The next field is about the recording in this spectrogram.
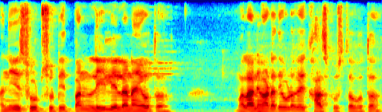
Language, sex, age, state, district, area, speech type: Marathi, male, 30-45, Maharashtra, Buldhana, urban, spontaneous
